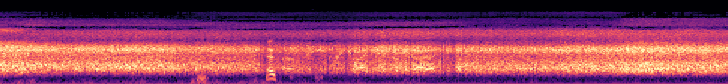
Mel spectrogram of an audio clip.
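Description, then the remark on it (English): Steady hiss of handheld radio static after losing a satellite's signal as it nears the horizon, loud and unbroken, with a few faint garbled blips of a transmission briefly poking through near the middle. “Alright, I think we've lost the bird, but I'll do one more try here.”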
